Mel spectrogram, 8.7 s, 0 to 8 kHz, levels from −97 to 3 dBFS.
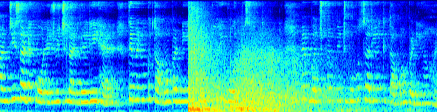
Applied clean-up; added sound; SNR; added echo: none; Explosion; -1 dB; reverberation time 1.0 s.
